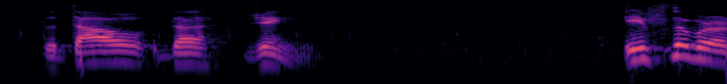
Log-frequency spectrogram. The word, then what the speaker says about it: Tao: and uh the book is called the Dao de Jane if there were an apostrophe after the T you would pronounce it Tau but if there is no apostrophe you pronounce it Dao because our Scholars made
